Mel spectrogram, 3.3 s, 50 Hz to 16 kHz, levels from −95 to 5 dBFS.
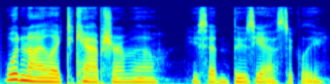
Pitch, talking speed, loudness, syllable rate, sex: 170 Hz, 180 wpm, -20 LUFS, 5.5 syllables/s, female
